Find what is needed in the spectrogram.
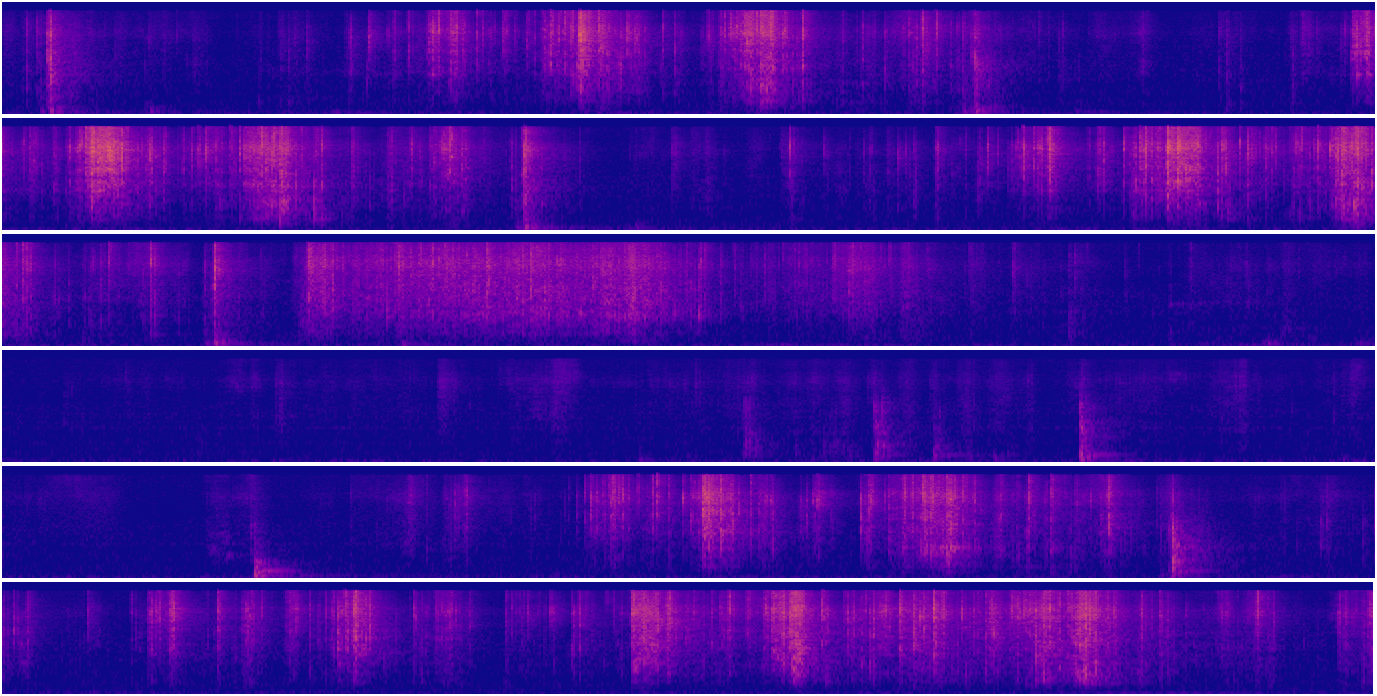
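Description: Foil trading-card pack wrappers crinkling and being torn open by gloved hands, in repeated crackly bursts. A quieter stretch in the middle holds only a few sharp taps before the crinkling starts again.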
